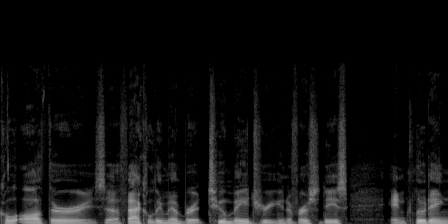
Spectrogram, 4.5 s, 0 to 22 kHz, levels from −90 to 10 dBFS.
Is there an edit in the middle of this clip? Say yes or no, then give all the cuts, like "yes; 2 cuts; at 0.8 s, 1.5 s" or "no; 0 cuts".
no; 0 cuts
